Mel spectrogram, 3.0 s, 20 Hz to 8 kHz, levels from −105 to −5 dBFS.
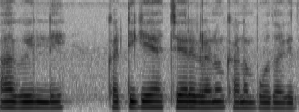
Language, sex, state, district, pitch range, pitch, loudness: Kannada, male, Karnataka, Koppal, 150-155 Hz, 155 Hz, -15 LUFS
